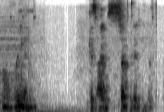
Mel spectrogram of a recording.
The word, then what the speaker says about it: Rinon: It is Rinon, not Renon, right? Is it Rin? Ring and. He has said multiple times it's Renan. If you need a visual vision, but it's spelled R-I-N-O-N, pronounced Renan, because I'm serpent in the.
